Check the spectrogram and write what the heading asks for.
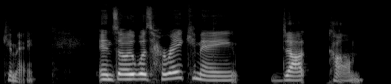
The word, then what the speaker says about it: Kimmay: And just for context, my name is Kimmay. It's not Kim and the letter A anymore. I've just like truncated it and made it Kimmay.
